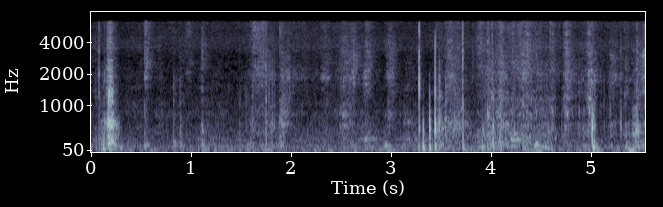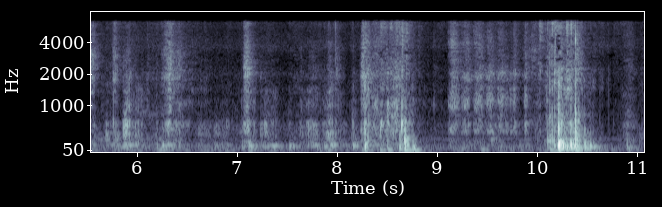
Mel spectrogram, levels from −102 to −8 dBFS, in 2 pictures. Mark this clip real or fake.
fake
